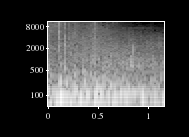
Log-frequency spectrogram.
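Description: Confringo fire-blast spell detonating in Hogwarts Legacy, one loud, close, booming explosion with a rumbling tail that fills the whole moment.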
